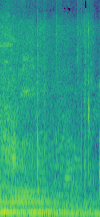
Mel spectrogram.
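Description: A steady low mechanical hum with a few held tones, which dies away about a second in, followed by a couple of faint clicks.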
